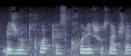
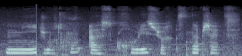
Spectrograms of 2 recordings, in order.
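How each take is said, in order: First: Said in the usual way. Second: Slow and whispered; drawn-out whispered confession. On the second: Acted. Repeats the phrase twice.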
